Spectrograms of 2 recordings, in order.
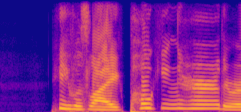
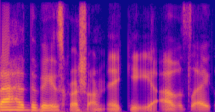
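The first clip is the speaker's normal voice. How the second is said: usual speaking voice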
